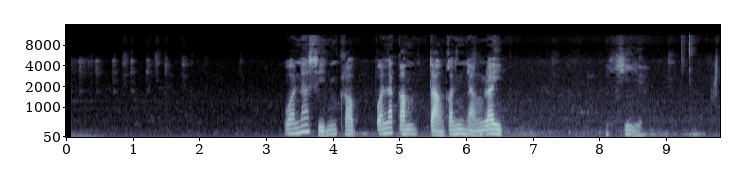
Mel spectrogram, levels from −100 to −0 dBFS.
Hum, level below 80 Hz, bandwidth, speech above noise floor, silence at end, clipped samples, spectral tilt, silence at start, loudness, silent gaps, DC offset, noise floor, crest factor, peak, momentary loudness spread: 50 Hz at -55 dBFS; -58 dBFS; 11.5 kHz; 41 dB; 0.05 s; under 0.1%; -6 dB/octave; 3.3 s; -29 LUFS; none; under 0.1%; -69 dBFS; 26 dB; -8 dBFS; 21 LU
